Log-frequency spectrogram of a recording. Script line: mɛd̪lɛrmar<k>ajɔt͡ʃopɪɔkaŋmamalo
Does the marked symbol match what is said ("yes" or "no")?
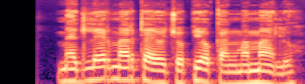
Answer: no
